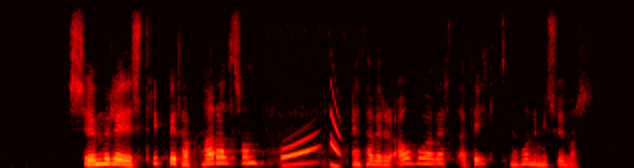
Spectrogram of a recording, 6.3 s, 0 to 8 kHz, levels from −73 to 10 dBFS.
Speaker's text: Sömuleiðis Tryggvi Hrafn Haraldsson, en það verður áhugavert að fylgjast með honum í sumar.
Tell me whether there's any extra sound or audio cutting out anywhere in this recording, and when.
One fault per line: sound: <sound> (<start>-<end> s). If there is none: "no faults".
sound: chirp (2.8-3.4 s)
sound: dropout (4.9-5.0 s)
